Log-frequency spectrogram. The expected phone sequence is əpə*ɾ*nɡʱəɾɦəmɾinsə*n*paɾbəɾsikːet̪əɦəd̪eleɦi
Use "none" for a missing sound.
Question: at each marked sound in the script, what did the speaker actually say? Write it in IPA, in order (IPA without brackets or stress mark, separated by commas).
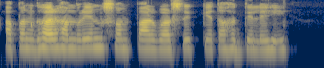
none, m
